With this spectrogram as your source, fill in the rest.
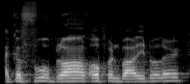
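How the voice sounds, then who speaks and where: A man in his thirties with a French accent, a bodybuilder guest telling stories in a relaxed interview, laughing often. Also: fairly high pitch, a little fast. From France. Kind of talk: casual interview storytelling.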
